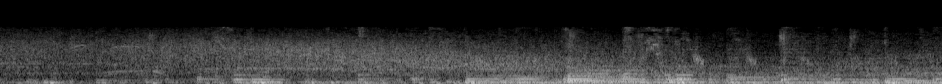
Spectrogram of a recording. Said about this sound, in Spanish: Mira, ¿ves? Ese es el aplauso que abre el... Ahí está. ¿Ves? Y se empieza a procesar el ruido como si fuera un mar, ¿no?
